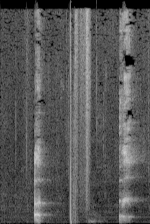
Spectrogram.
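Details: Deliberate burping done on camera by an uploader: three short, throaty bursts in quick succession, each an abrupt voiced release of swallowed air.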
